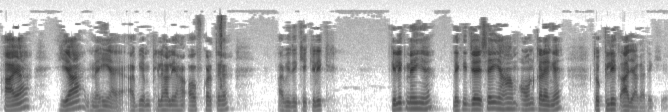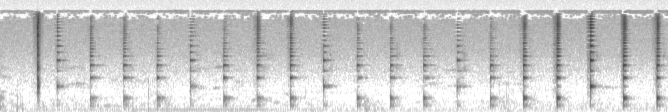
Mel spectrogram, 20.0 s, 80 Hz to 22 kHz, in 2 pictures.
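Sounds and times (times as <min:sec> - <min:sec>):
metronome click: 0:10.8 - 0:20.0.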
